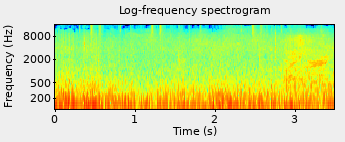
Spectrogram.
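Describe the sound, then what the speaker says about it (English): Gusty wind blowing across a golf course at TPC Toronto, a dense rumbling buffet on the microphone that stays loud and constant throughout with no speech. "Oh my gosh, quite the windy day."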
